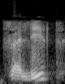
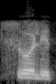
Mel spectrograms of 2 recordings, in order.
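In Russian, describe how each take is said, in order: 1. Ударение на втором слоге. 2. Ударение на первом слоге. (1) "Раньше говорили" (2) "а мы теперь говорим"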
